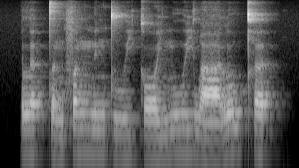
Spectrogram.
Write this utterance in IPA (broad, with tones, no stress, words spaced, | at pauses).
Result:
lɐ˨˥t̚t̪ɐ˨ŋfɐ˧ŋ n̪ɪ˧ŋ t̪uː˧jkɔː˧j n̪uː˧jwaː˨lo˥w kʰɐ˥t̚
